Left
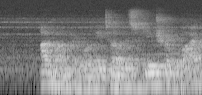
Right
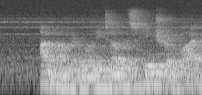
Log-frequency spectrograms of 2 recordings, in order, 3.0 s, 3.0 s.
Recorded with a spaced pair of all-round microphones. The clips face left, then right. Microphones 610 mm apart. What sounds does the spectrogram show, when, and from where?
0.6 s a man speaking: 85° right, 7.5 m; by 3.0 s 80° right, 8.5 m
